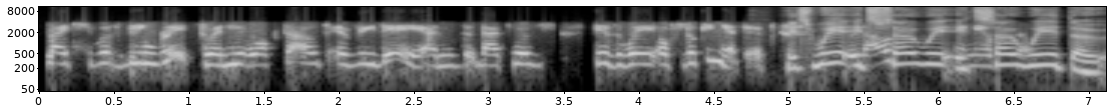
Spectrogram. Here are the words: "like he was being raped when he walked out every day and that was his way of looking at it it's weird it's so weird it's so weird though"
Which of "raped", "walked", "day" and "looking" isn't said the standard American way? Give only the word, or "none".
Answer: raped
